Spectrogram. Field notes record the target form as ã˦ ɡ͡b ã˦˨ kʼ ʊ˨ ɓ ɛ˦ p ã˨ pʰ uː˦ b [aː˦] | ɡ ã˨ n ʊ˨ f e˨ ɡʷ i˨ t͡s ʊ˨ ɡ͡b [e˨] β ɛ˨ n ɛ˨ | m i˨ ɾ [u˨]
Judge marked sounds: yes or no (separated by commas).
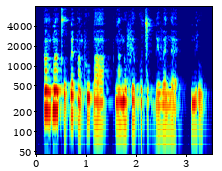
yes, yes, yes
